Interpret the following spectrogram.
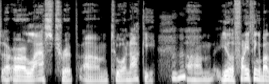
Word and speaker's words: Onaqui: Yeah, Onaqui or Onaqui, you but try to be it's fancy. yeah, but it's Onaqui, and it's um, it's a beautiful place.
